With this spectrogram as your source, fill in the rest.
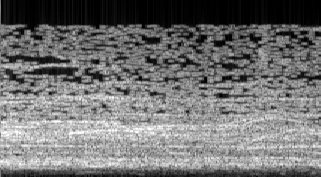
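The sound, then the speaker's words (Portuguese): A crowd shouts and cheers in a steady, loud, dense roar that holds evenly throughout without pause. “Cadê o grito dos cachaceiros do Brasil? E das cachaceiras?”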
